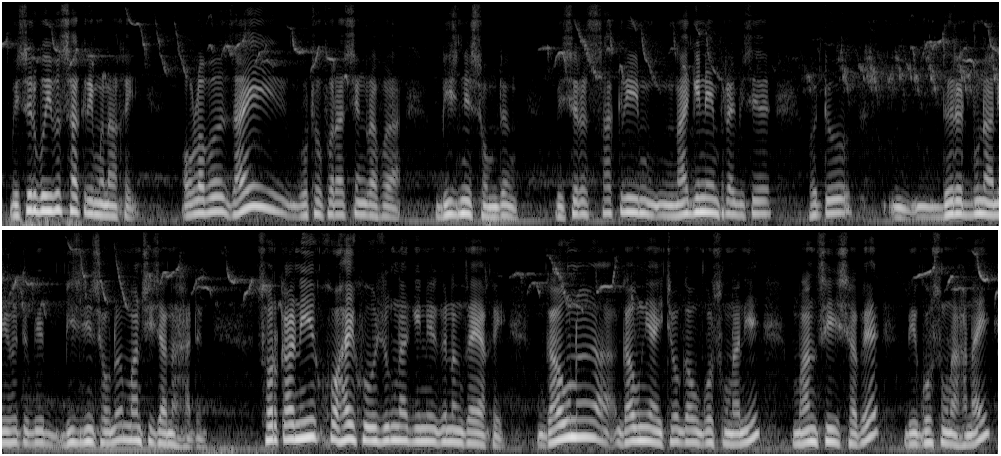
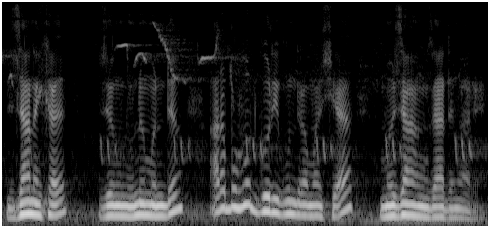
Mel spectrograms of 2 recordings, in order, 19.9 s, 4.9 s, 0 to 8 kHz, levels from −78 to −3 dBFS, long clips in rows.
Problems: none marked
